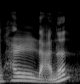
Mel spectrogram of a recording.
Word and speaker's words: 환란: 환란, 리을로 끝나는 환란은 환란으로 발음해야지 맞는 거지만 오늘 성경에 나오는 환난, 니은으로 끝나는 난은 환난으로 발음해야지 맞는다라는 거예요.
